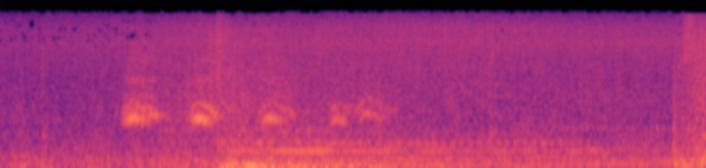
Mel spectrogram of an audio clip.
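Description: Rain pours down steadily outdoors.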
